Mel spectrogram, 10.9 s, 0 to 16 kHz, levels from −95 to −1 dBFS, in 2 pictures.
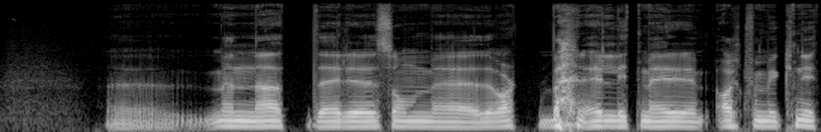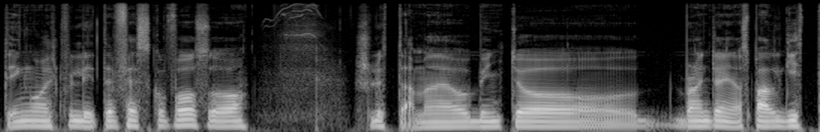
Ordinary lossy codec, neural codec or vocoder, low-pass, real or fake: none; none; 14.4 kHz; real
